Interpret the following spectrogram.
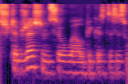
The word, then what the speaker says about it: Szczebrzeszyn: So, and I've been there, so I know how to pronounce it. Szczebrzeszyn by Stephen Schwartz sounds very good.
